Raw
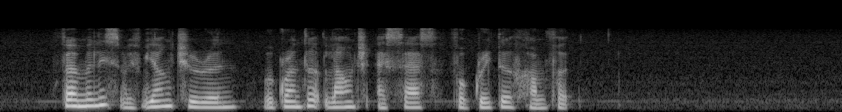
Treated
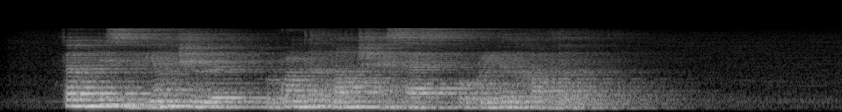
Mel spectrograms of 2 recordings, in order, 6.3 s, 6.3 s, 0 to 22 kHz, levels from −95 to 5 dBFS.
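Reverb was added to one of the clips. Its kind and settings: Schroeder reverb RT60 1.8 s, combs from 33 ms, DRR -7.5 dB; gain -10.5 dB

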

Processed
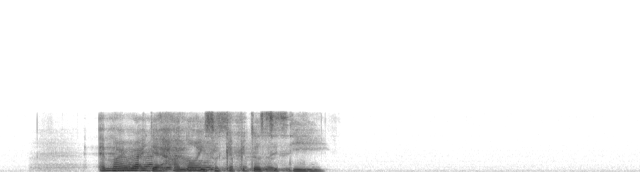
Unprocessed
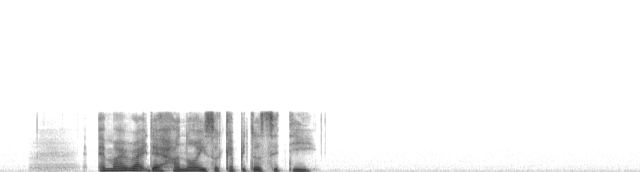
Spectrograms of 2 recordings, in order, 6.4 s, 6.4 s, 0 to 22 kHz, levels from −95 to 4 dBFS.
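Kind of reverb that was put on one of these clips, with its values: non-linear reverb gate 0.16 s rising, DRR 4.5 dB; gain -1 dB

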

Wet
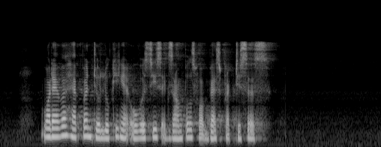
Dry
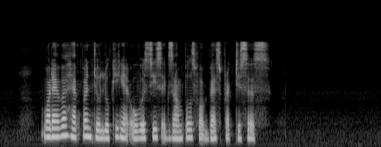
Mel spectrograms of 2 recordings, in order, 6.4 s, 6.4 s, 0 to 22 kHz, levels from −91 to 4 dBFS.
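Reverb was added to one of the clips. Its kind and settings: plate-style reverb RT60 0.51 s, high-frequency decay 0.85×, pre-delay 80 ms, DRR 19.5 dB; gain -1.5 dB

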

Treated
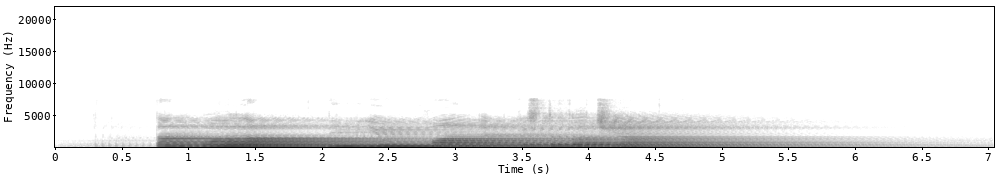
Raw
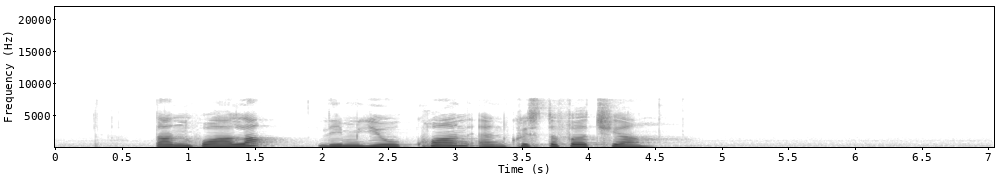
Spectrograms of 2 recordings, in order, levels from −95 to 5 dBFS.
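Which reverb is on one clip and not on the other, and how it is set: spring tank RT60 3.1 s, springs 51 ms, chirp 60 ms, DRR -6.5 dB; gain -6.5 dB

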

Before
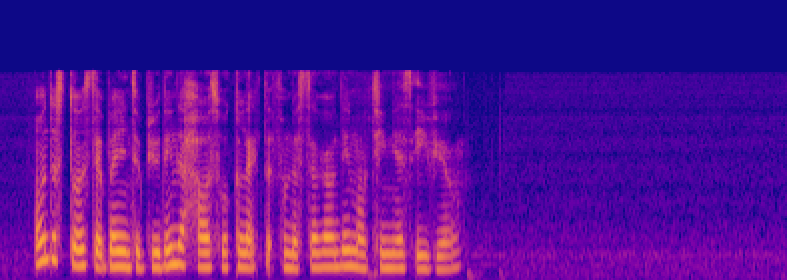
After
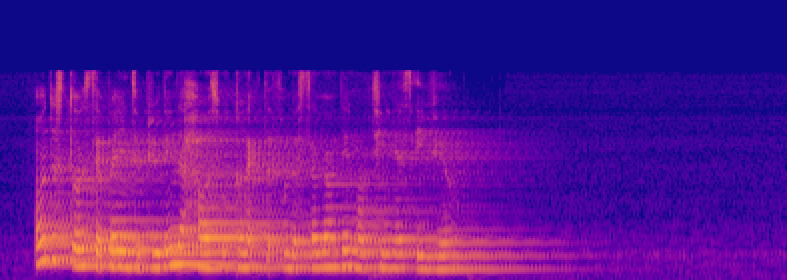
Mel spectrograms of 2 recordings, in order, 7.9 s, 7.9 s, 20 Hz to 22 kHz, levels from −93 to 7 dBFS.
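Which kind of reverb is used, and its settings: spring tank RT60 2.6 s, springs 43 ms, chirp 70 ms, DRR 1.5 dB; gain -4.5 dB

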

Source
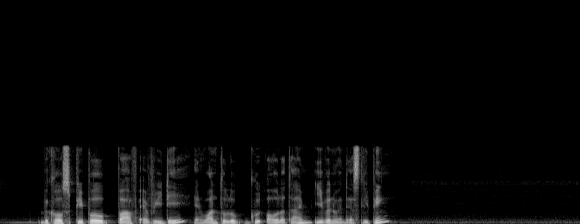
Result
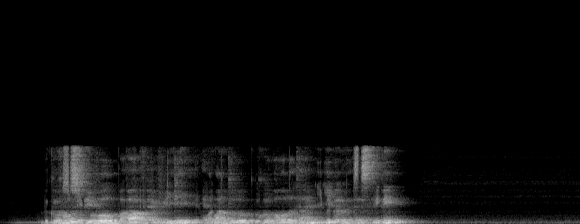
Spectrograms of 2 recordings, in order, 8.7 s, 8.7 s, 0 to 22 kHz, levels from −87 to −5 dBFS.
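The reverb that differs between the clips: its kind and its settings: plate-style reverb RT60 0.89 s, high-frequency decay 0.65×, pre-delay 0.1 s, DRR -9.5 dB; gain -6 dB

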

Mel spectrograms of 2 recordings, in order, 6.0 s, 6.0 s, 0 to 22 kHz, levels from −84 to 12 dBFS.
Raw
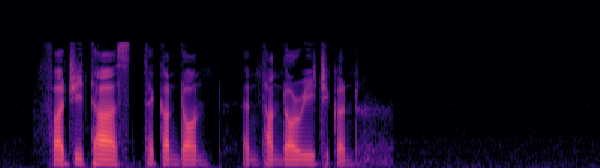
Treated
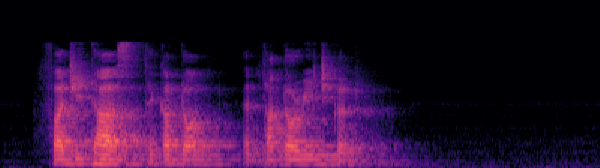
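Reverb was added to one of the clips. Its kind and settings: shoebox room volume 510 m³, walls mixed, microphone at 1.1 m

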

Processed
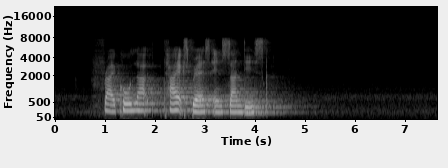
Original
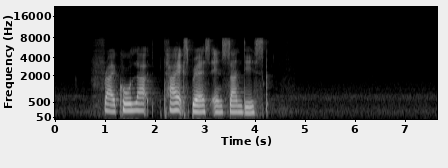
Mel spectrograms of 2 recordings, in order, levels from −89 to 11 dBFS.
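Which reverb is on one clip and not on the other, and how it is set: digital reverb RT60 2.1 s, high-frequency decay 0.35×, pre-delay 50 ms, DRR 12 dB; gain -4.5 dB

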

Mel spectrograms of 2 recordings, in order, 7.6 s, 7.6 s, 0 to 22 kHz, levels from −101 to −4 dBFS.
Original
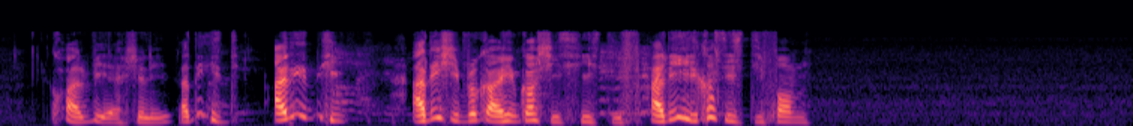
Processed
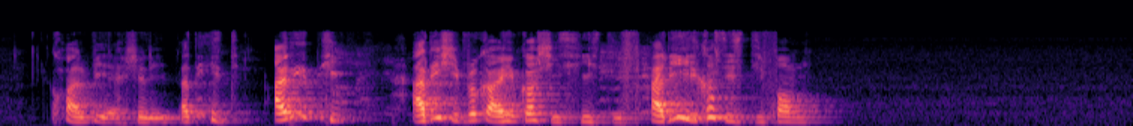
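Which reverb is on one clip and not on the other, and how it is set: FDN reverb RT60 0.61 s, low-frequency decay 0.95×, high-frequency decay 0.25×, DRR 10.5 dB

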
